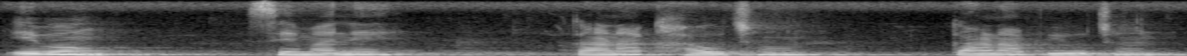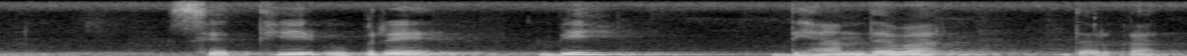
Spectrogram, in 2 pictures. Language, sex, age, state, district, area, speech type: Odia, female, 45-60, Odisha, Boudh, rural, spontaneous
